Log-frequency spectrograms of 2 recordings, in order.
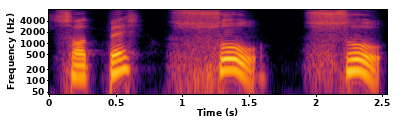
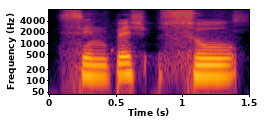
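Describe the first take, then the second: First: সদ পেশ সু with a thick, rounded "soo"; round-mouthed heavy Sad. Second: সিন পেশ সু with a thin "s" before "u"; slow, light সু; light Sin. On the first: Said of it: "মুখটা গোল করে পড়তে হবে". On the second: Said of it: "সিনের বেলা সিনের মতো". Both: Shown as a demonstration.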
